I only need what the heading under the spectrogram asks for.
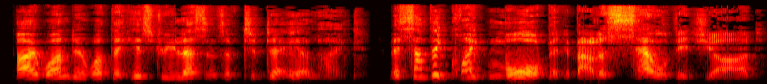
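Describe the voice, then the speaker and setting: Loyal robot butler, British accent, prim, dryly sarcastic, lively swooping intonation, raspy edge, video game companion. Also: male voice, on the high side, full character voice, low-quality recording. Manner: formal, polite, theatrical, dryly sarcastic. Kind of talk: scripted video game character lines.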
